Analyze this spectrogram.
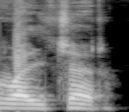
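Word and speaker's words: vulture: TURE को इसको हमेशा हमेशा चर ही पढ़ते हैं, ठीक है, चर पढ़ते हैं, इस बात को याद रखिएगा। तो हो जाएगा वल्चर, उलचर नहीं वल्चर हो जाएगा, वल्चर हो गया।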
